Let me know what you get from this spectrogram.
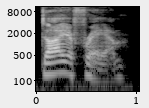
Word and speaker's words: diaphragm: GM endings are silent. Diaphragm. We don't pronounce the G in that either.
